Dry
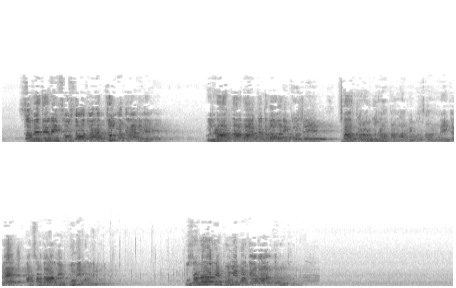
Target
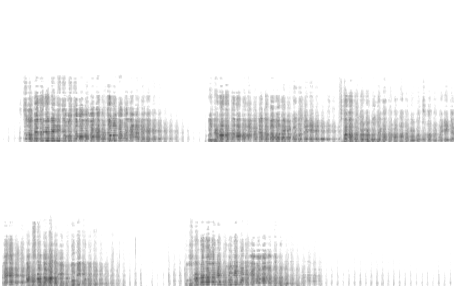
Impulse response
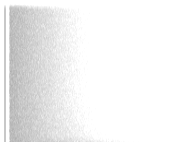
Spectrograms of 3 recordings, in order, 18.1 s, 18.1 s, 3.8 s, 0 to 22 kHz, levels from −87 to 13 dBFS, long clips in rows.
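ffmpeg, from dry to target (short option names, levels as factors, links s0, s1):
-filter_complex "[0:a]asettb=1/sr,asplit=3[s0][s1][s2];[s0]atrim=end=9.404[s3];[s1]atrim=start=9.4:end=10.11,asetpts=PTS-STARTPTS,afade=t=in:d=0.004:c=qsin,afade=t=out:st=0.706:d=0.004:c=qsin,acontrast=44[s4];[s2]atrim=start=10.106[s5];[s3][s4]acrossfade=d=0.004:c1=hsin:c2=qsin[s6];[s6][s5]acrossfade=d=0.004:c1=qsin:c2=hsin,flanger=delay=3.8:depth=3.9:regen=55:speed=0.27:shape=triangular,aecho=1:1:26|63:0.376|0.376,tremolo=f=8.9:d=0.89,asettb=1/sr,asplit=3[s7][s8][s9];[s7]atrim=end=4.764[s10];[s8]atrim=start=4.76:end=5.17,asetpts=PTS-STARTPTS,afade=t=in:d=0.004:c=qsin,afade=t=out:st=0.406:d=0.004:c=qsin,acompressor=threshold=0.0501:ratio=6[s11];[s9]atrim=start=5.166[s12];[s10][s11]acrossfade=d=0.004:c1=hsin:c2=qsin[s13];[s13][s12]acrossfade=d=0.004:c1=qsin:c2=hsin,asettb=1/sr,asplit=3[s14][s15][s16];[s14]atrim=end=6.544[s17];[s15]atrim=start=6.54:end=7.15,asetpts=PTS-STARTPTS,afade=t=in:d=0.004:c=qsin,afade=t=out:st=0.606:d=0.004:c=qsin,equalizer=f=120:w=1.2:g=10.5[s18];[s16]atrim=start=7.146[s19];[s17][s18]acrossfade=d=0.004:c1=hsin:c2=qsin[s20];[s20][s19]acrossfade=d=0.004:c1=qsin:c2=hsin,agate=range=0.1:threshold=0.00178:ratio=16:detection=peak,adynamicequalizer=threshold=0.01:dfrequency=3800:dqfactor=0.7:tfrequency=3800:tqfactor=0.7:attack=5:release=100:ratio=0.375:range=2.5:mode=boostabove:tftype=highshelf,volume=0.447"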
